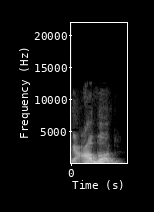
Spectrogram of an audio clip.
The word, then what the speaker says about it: Cadar: It's pronounced like Adar.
